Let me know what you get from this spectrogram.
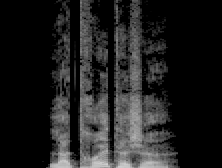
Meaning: inflection of latreutisch: 1. strong/mixed nominative/accusative feminine singular 2. strong nominative/accusative plural 3. weak nominative all-gender singular
- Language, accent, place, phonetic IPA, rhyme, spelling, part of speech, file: German, Germany, Berlin, [laˈtʁɔɪ̯tɪʃə], -ɔɪ̯tɪʃə, latreutische, adjective, De-latreutische.ogg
